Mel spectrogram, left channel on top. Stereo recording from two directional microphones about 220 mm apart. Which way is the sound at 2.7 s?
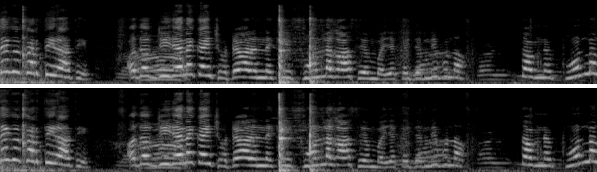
30° left (ahead or behind).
